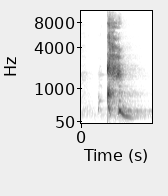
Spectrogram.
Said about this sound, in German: Ich müsste mich nochmal räuspern an dieser Stelle.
